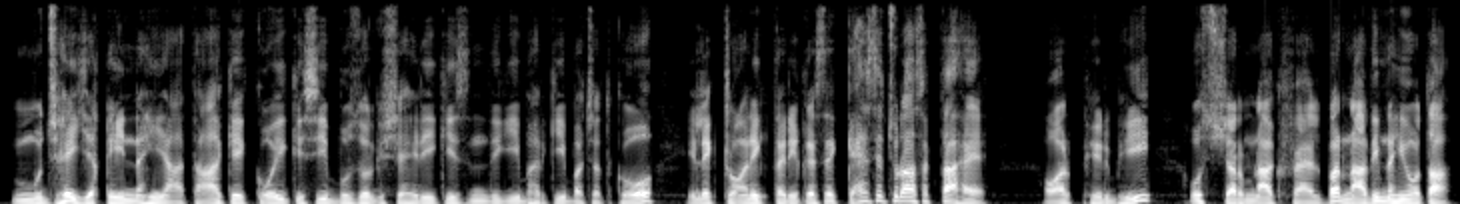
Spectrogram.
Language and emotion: Urdu, disgusted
